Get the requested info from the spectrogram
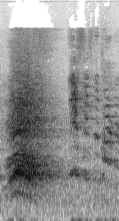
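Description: A crowd shouts a phrase together in unison, then a single woman's shouted voice comes in at about a second and a half. The alternation is the call-and-response of a protest assembly's 'human microphone', heard played back over a hall's speakers.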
